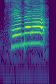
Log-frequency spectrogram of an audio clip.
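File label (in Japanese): "sayonara", Japanese; aisatsu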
